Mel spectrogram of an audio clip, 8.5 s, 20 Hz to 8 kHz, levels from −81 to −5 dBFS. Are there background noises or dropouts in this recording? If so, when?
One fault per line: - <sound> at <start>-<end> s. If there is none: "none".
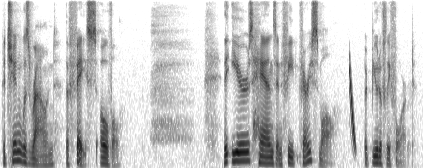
- sigh at 3.0-3.9 s
- chirp at 7.0-7.1 s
